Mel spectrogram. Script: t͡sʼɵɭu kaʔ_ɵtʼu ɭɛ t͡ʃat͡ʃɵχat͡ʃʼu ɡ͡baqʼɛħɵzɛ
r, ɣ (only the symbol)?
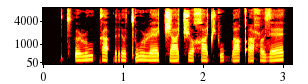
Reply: r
